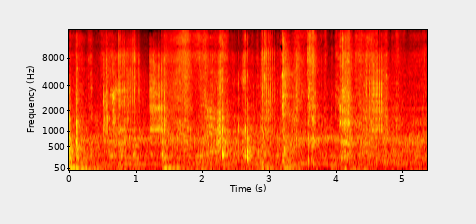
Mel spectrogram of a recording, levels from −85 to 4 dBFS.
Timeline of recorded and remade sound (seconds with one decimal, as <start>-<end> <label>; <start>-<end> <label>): 0.0-0.8 recorded; 0.8-1.6 remade; 1.6-5.4 recorded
